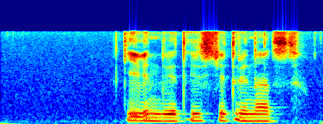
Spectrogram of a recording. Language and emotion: Russian, neutral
